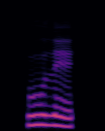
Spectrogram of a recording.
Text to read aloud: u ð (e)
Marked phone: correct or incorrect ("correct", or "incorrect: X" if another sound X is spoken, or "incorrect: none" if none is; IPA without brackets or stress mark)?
correct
